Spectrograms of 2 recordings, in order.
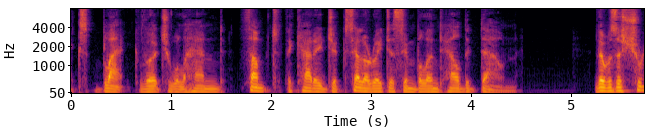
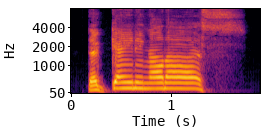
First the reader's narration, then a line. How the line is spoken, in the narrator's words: Matthew yelled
